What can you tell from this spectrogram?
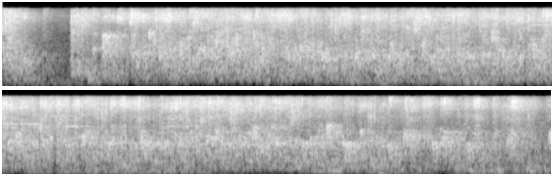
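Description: Audience applauding steadily. The clapping starts about half a second in, just as the dance music ends.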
